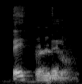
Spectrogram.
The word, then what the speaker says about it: Beto: Beto or Beto.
